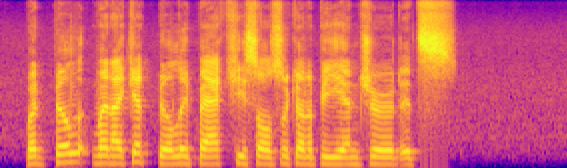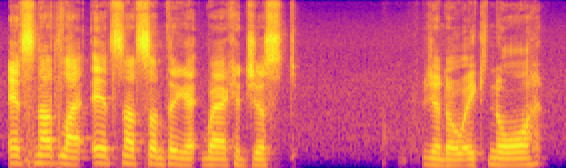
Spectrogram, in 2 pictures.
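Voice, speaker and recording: Recorded very cleanly over a silent background, a man with a non-native accent speaks at a moderate pace and a fairly high pitch. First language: not English. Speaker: video game streamer. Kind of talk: live gameplay commentary. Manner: halting, many self-corrections.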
